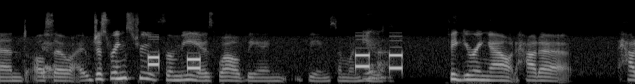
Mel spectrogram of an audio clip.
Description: DTMF, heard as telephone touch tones, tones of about 100 ms, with speech in English. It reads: 04 96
